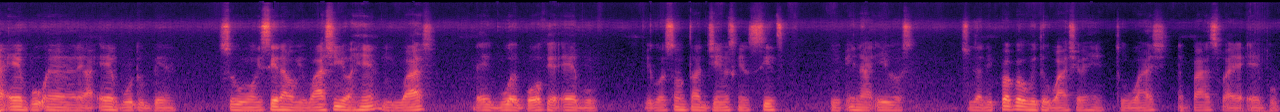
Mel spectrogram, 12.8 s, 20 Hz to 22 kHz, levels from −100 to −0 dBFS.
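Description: No technical faults can be heard anywhere in this speech recording. No dropouts, clicks, distortion or other defects break into the audio at any point.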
